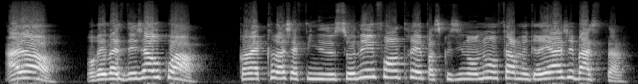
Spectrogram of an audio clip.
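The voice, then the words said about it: Strong Corsican accent, firm tone. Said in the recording (French): “avec un fort accent corse ... son ton était ferme”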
